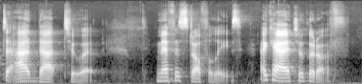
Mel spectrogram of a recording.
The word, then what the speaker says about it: Mephistopheles: Mephistopheles? I feel like there's another syllable in there.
